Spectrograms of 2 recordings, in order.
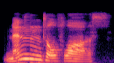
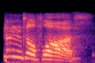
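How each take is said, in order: First: Mental slow and stressed. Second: Mental repeated slowly and louder; stress on Mental. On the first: Teacher landing the mental floss pun slowly. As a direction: lean on mental, the punchline. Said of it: "not dental floss, but". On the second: Teacher repeating Mental floss slowly for emphasis. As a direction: hit Mental firmly. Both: Shown as a demonstration.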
